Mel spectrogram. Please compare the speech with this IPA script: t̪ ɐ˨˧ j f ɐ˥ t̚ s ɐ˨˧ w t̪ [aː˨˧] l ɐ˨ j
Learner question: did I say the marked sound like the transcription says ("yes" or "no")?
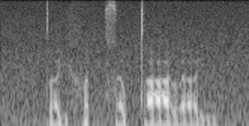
yes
